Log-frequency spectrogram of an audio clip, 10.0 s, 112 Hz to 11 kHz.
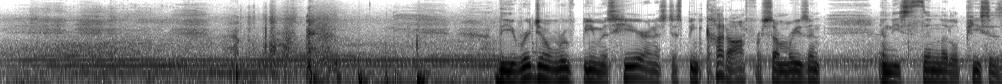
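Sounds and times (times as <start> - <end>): low hum of held tones: 0.0 - 10.0.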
